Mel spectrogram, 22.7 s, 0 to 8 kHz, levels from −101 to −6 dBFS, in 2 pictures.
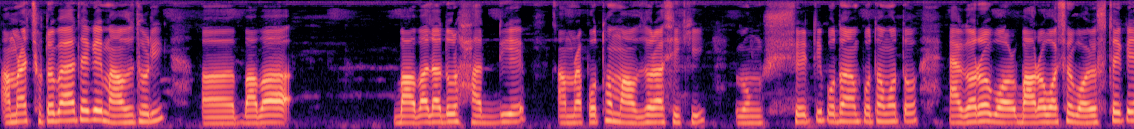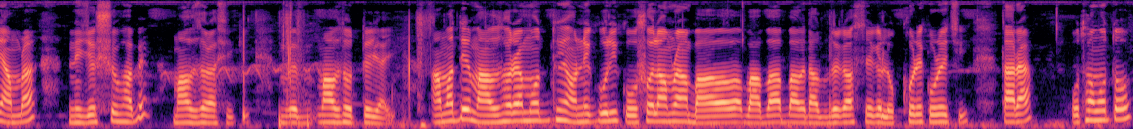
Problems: constant background noise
